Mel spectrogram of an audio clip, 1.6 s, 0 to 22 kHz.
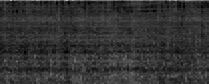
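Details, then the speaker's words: Large 3D-printed rotor driven by a coil; it wobbles because it runs on inserts instead of bearings. At speed it gives an even, steady hum with no rattle or knock. Normal running hum. "we wanted to get to that nice hum like that but not that rattle though there we go there we go he's flying"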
